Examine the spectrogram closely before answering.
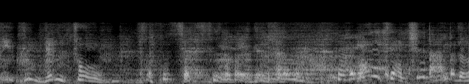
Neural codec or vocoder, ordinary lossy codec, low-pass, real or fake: codec, 24 kHz, 1 kbps, SNAC; none; 7.2 kHz; fake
